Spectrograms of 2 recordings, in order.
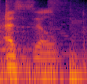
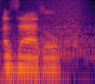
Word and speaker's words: Azazel: saying i try my best to say uh azazel which is the way i believe it's supposed to be pronounced um i know i've heard other people pronounce it as a zazzle scapular is a real good start uh nah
